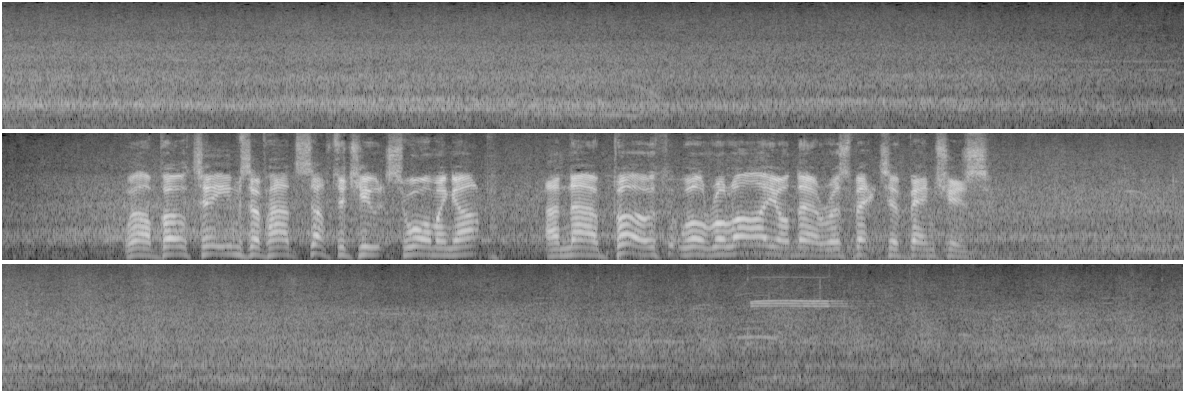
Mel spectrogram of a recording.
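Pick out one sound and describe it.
A large stadium crowd roars.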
